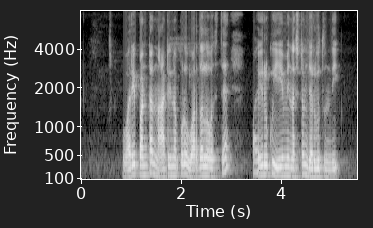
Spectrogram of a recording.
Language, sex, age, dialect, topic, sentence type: Telugu, male, 18-24, Southern, agriculture, question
